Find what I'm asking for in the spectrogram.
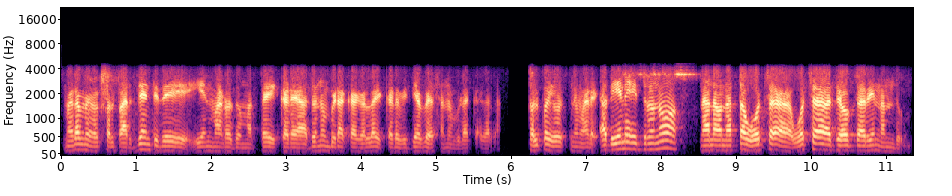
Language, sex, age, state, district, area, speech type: Kannada, male, 18-30, Karnataka, Chitradurga, urban, conversation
